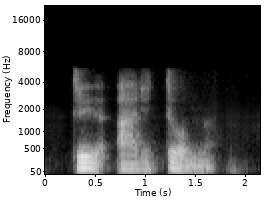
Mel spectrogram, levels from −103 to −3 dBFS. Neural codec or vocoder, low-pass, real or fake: codec, 24 kHz, 0.5 kbps, DualCodec; 5.4 kHz; fake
